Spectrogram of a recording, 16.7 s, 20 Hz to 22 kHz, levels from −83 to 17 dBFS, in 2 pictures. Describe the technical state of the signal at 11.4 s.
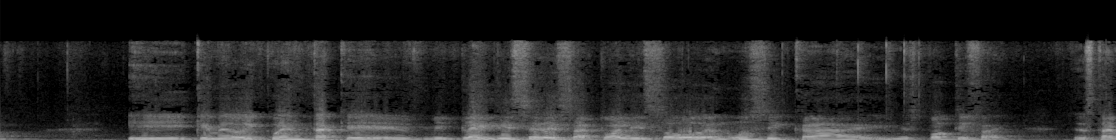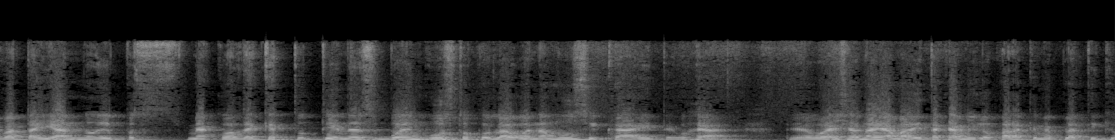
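At 11.4 s the speech signal is intact, with no audible fault at that moment.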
